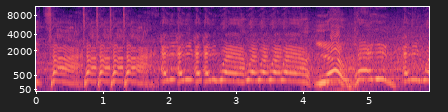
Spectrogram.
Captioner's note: crowd chatter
